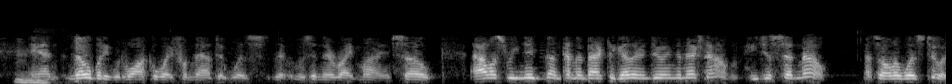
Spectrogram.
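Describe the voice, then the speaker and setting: A man with an American accent has an unremarkable speaking voice, pitched fairly high. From Akron, Ohio. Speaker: rock drummer. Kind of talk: interview.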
